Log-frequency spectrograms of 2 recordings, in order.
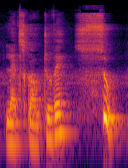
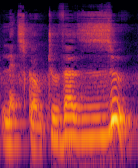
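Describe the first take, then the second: First: The word zoo begins with a hissing s. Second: The word zoo begins with a buzzing z. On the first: The speaker calls it wrong. "but that's wrong" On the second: The speaker calls it right. "We should say"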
